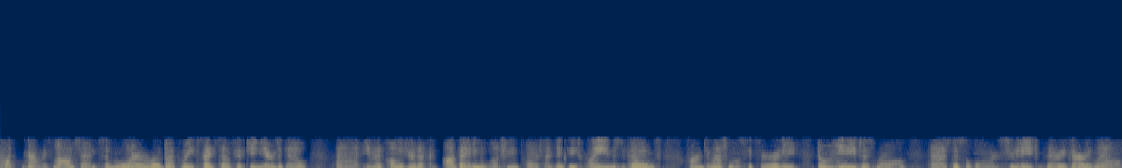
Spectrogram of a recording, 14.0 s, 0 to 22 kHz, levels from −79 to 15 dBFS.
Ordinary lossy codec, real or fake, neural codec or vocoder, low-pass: AAC, 16 kbps; fake; codec, 44.1 kHz, 0.9 kbps, DAC; 7.2 kHz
